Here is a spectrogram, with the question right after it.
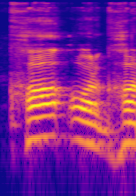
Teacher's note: ख और घ में ज़्यादा जोर देना पड़ता है, तो वो ऐसे महाप्राण हो जाएंगे। जिसमें ज़्यादा सांस निकलती हो, ठीक ना, सांस की मात्रा जिस वर्ण के उच्चारण में ज़्यादा निकलती हो तो उसको महाप्राण कहते हैं, और जिस वर्ण में सांस की मात्रा कम निकलती हो उसको अल्पप्राण कहते हैं।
